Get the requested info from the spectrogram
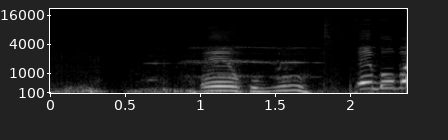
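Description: A rooster crowing once, a single crow of about a second in the second half.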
